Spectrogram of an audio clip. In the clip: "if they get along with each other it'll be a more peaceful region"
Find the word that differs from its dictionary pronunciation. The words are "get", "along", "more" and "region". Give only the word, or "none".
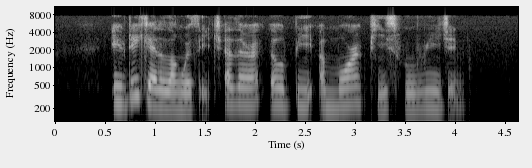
none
